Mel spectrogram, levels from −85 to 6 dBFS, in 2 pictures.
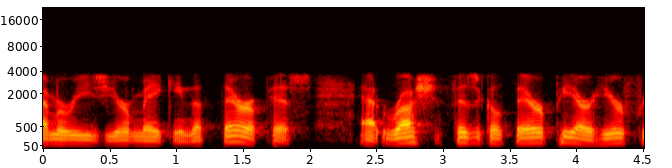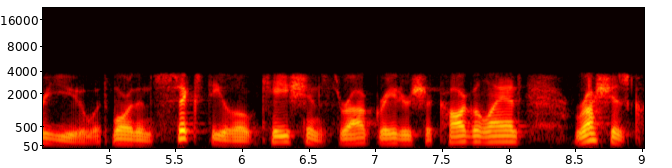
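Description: No faults are audible; the speech carries the narrow band of G.711 telephone coding, roughly 200 Hz to 3.5 kHz with nothing above 3.7 kHz.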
